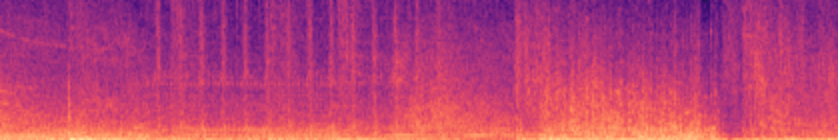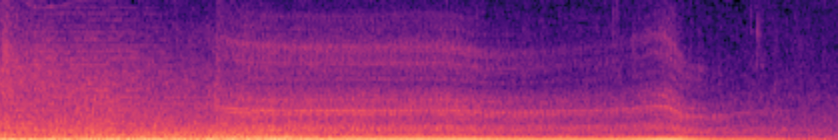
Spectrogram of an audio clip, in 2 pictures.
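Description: Explosives go off in the Batman Telltale Series game as a loud, close boom with a heavy low rumble. A rising whine and a sustained roaring tail follow as the blast fades.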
